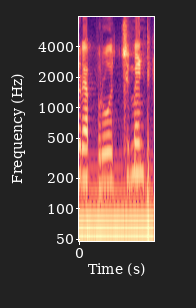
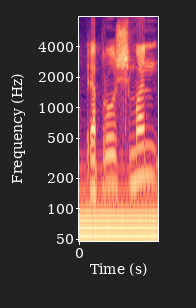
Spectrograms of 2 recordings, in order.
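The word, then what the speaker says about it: rapprochement: Actually इसको कई लोग रेप्रोचमेंट कहते हैं, अगर आप इसका प्रोनाउंसिएशन चेक करेंगे तो रेप्रोचमन करके बोलेंगे, तो अब जैसा लोग कहते हैं वैसे ही कर लेते हैं, रेप्रोचमेंट।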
